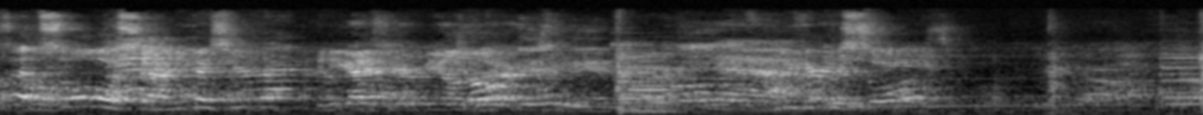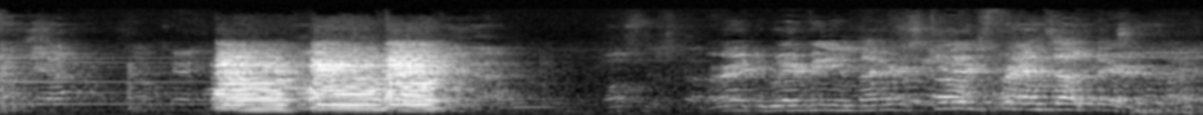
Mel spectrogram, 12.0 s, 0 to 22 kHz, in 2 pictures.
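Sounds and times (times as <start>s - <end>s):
held guitar note: 5.9s - 8.5s
guitar chord strummed: 6.0s - 8.4s.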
